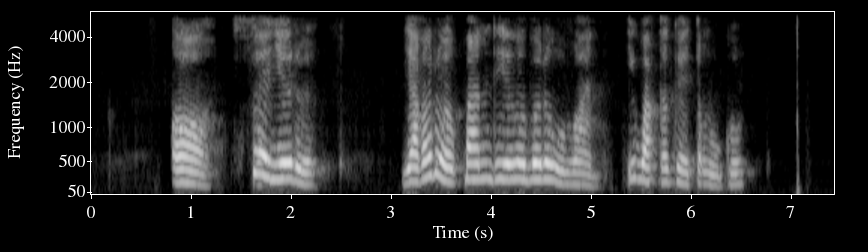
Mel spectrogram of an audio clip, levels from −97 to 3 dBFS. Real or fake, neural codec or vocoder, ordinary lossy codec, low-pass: fake; codec, 16 kHz, 4 kbps, FreqCodec, smaller model; MP3, 48 kbps; 5.4 kHz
